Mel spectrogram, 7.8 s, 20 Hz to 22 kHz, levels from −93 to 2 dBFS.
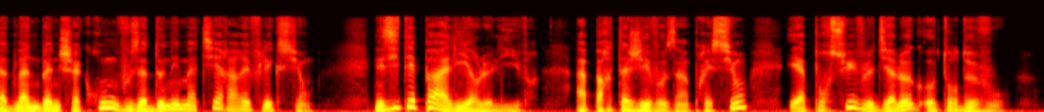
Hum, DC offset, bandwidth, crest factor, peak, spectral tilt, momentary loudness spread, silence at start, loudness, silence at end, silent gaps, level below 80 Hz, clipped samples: none; under 0.1%; 12 kHz; 16 dB; -8 dBFS; -6 dB/octave; 9 LU; 0 s; -25 LUFS; 0.3 s; none; -42 dBFS; under 0.1%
